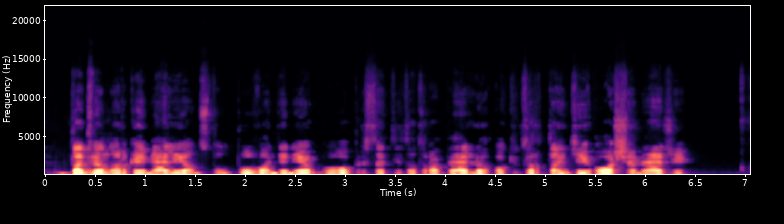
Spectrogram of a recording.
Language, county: Lithuanian, Telšiai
